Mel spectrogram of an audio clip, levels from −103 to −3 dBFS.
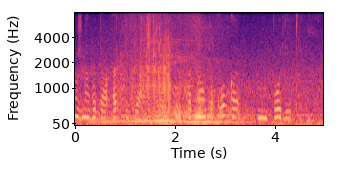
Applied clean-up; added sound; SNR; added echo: none; Motorcycle / Engine; -2 dB; none.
